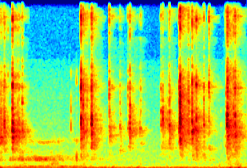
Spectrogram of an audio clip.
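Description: Faint, irregular keystrokes on a computer keyboard as a word is typed.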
